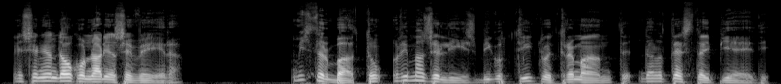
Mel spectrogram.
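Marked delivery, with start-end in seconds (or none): none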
